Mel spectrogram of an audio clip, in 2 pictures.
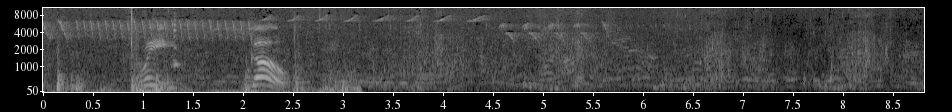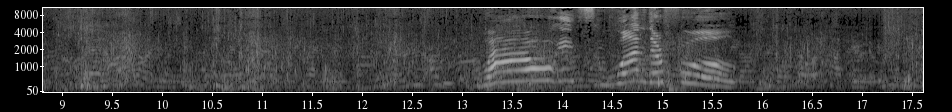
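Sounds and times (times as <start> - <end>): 
wind noise buffeting the microphone: 0.0 - 3.4
loud rushing water under a rafting boat: 0.0 - 17.6
speech: 1.0 - 2.8.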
